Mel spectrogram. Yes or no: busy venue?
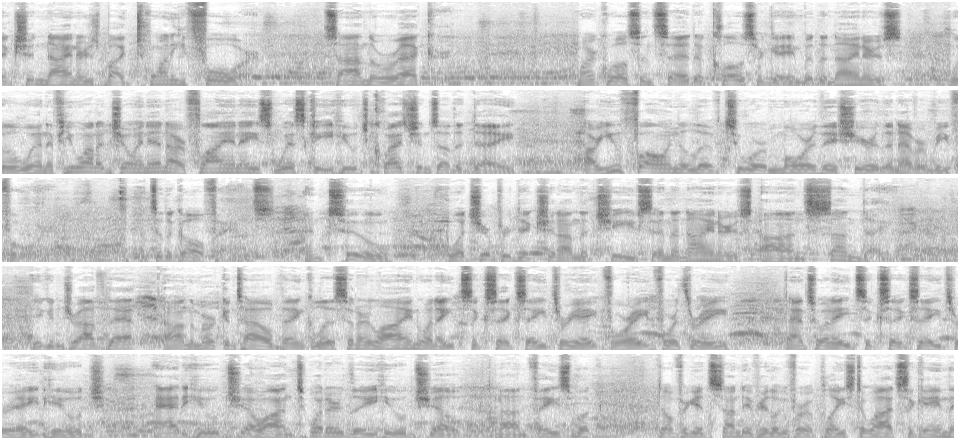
yes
